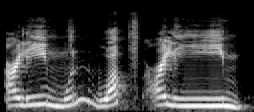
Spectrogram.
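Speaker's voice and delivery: अलीम said slowly, the ending dropped; pausal form. Shown as a demonstration. Teacher showing a stop to students. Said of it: "अब दो पेश थी".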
